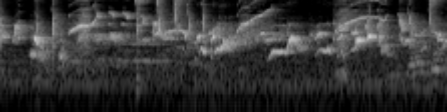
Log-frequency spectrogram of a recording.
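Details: White-rumped shama, Pastol type, song used as a lure to bring a pair into breeding condition; dense run of rising whistles, squeaky slurs and harsh notes with sharp clicks throughout.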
